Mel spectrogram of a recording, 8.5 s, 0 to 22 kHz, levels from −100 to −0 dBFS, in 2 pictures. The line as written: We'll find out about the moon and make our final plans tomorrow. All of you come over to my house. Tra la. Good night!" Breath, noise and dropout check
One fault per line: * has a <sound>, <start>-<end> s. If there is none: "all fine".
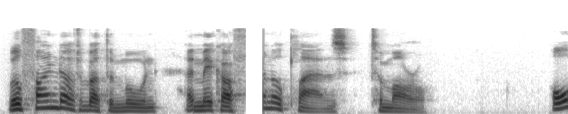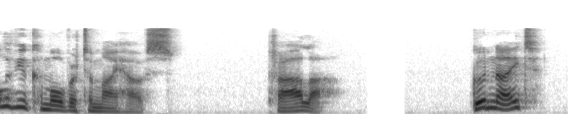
* has a dropout, 1.8-2.0 s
